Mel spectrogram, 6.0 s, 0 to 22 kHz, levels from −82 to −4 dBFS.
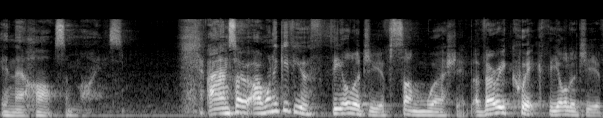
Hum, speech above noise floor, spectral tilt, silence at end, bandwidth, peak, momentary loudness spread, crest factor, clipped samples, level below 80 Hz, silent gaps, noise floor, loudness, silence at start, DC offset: none; 27 dB; -5.5 dB/octave; 0 s; 11.5 kHz; 0 dBFS; 18 LU; 18 dB; under 0.1%; -54 dBFS; none; -45 dBFS; -18 LUFS; 0 s; under 0.1%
